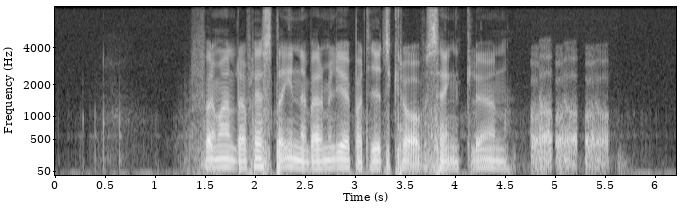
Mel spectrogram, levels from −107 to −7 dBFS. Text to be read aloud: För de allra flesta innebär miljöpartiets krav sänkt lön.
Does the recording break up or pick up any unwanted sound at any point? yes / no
yes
